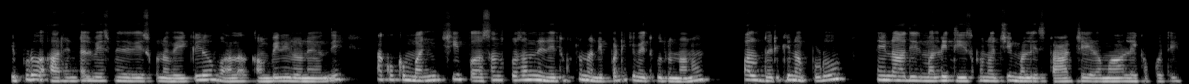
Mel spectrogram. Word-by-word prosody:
ఇప్పుడు 215 +6 0 0.2
ఆ - - +4
rental 160 +3 -2
base 170 0 -3
మీద 165 -1 +1
తీసుకున్న 150 0 -1
వెహికలు 145 +10 +2
వాళ్ళ 145 0 +1 0.2
కంపెనీలోనే 145 0 +3
ఉంది. 145 +10 0 0.4
నాకొక 215 -1 -2
మంచి 200 +6 -1 0.2
పర్సన్స్ 200 +5 -3
కోసం 205 +2 +2
నేనెతుకుతున్నానిప్పటికి 180 +1 0
వెతుకుతున్నాను. 150 0 +1 0.5
వాళ్ళు 205 -2 +2
దొరికినప్పుడు, 180 +2 -1 0.5
నేనది 185 -3 +2
మళ్ళీ 180 +2 +2
తీసుకొనొచ్చి 160 +1 0
మళ్ళీ 155 -1 +3
స్టార్ట్ 145 +1 -1
చేయడమా? 145 -1 +2
లేకపోతే 145 +1 -6
160 Hz, 125 wpm, -23 LUFS, 150-195 Hz, 0.5 s, ఆ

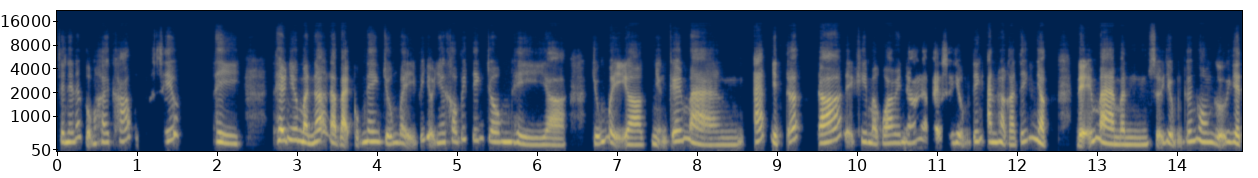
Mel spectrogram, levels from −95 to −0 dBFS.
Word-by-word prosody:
Cho 265 - -2
nên 265 +1 +1
nó 400 - -4
cũng - - -3
hơi 260 +3 -3
khó 285 +1 -4
một 390 - -2
chút 375 - -23 0.4
xíu. 485 - -1 0.5
Thì 230 -5 0 0.4
theo 305 -1 +7
như 330 -2 0
mình 255 -5 +4
á, 300 +3 +4
là - - +4
bạn - - +4
cũng 265 - -4
nên 280 -1 +1
chuẩn 240 -1 0
bị 235 -3 -3
ví - - -6
dụ 445 - +2
như 255 +1 -2
không 280 +1 -3
biết 345 +3 -8
tiếng 360 +1 -7
Trung 270 -4 0
thì, 195 -5 -2
ờ, 90 -1 0 0.3
chuẩn 220 +7 -1
bị, 435 -5 0
ờ, 195 -1 +3
những 210 -3 -5
cái 290 +2 +2
mà 190 - +1 0.4
app 280 - +2
dịch 230 -4 +1
á. 330 +5 +2 0.2
Đó, 270 - +6
để - - -3
khi 275 -3 -3
mà 225 -3 0
qua 230 +1 0
bên 245 +2 -3
đó 240 - -3
là 350 +1 -5
bạn 315 - +2
sử 240 - -10
dụng 250 +1 -2
tiếng 290 - -1
Anh 265 -1 +2
hoặc 255 -7 +1
là 195 - +1
tiếng 290 - -5
Nhật 325 - +5 0.4
để - - +6
mà 225 - +7
mình 195 -1 -1
sử - - -3
dụng 240 - +1
cái 280 +1 -1
ngôn 280 -4 +1
ngữ - - +1
dịch 230 -3 +4
265 Hz, 260 wpm, -25 LUFS, 225-305 Hz, 0.5 s, theo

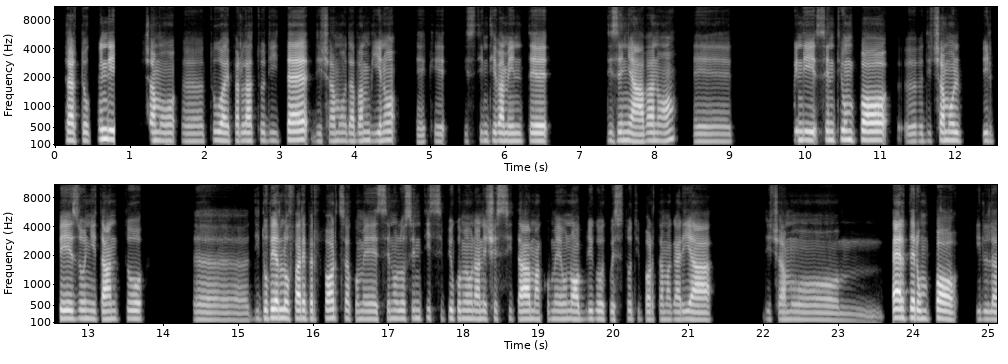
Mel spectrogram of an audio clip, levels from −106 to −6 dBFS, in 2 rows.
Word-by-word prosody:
Certo, 195 -1 +2
quindi, 225 -1 +6 0.4
diciamo, 190 -2 -2
ehm, 175 0 -10
tu 200 0 -5
hai 185 -2 +2
parlato 185 +1 -3
di 185 -1 -15
te, 205 +1 +6
diciamo 180 +2 -9
da 180 -1 -4
bambino, 190 +2 -3 0.2
e 155 0 -14
che 170 +1 -13 0.2
istintivamente 180 +1 -1 0.7
disegnava, 190 -1 +1
no. 185 +5 -3 0.2
Ehm, 170 0 -9 0.8
quindi 205 -1 0
senti 205 0 -3
un 210 -1 +2
po', 200 0 +6 0.2
uhm, 175 +1 -11
diciamo 190 +2 -1
il 190 - -3 0.3
il 185 -1 -7
peso 190 0 +2
ogni 190 -1 -4
tanto, 185 +1 0 0.6
ehm, 165 -2 -9
di 185 +3 -19
doverlo 200 +1 +5
fare 190 0 +3
per 185 -1 -3
forza, 195 -1 +1
come 180 0 -6
se 180 +3 -13
non 190 0 -5
lo 190 - -2
sentissi 195 0 -12
più 195 - -3
come 190 0 -5
una 185 -1 -1
necessità, 180 0 0
ma 180 -1 -4
come 180 0 -9
un 180 0 -5
obbligo 180 +1 -1
e 175 - -5
questo 175 +2 -11
ti 180 0 -23
porta 175 0 -7
magari 175 +1 -4
a, 165 -1 +3 0.6
diciamo, 170 -3 -8
mhmm, 135 -7 -20
perdere 205 -1 +7
un 190 -1 -2
po' 185 -4 +5 0.2
il 180 0 -10
185 Hz, 145 wpm, -21 LUFS, 175-195 Hz, 0.8 s, perdere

